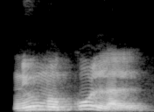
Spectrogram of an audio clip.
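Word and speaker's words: pneumococcal: पीसीवी is stand for, यानी पीसीवी का मतलब क्या है, न्यूमोकोलल, पी यहाँ पे साइलेंट होता है, न्यूमोकोलल कंजुगेट वैक्सीन, है ना, पीसीवी वैक्सीन।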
